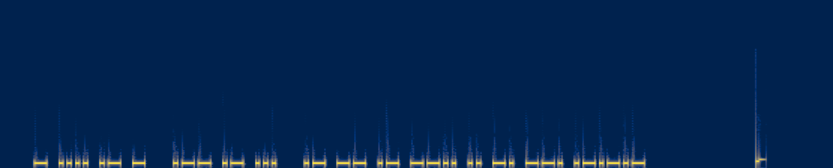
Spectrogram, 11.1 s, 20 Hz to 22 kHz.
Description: Morse code, heard as a keyed tone, about 21 wpm, 700 Hz. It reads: THAT WAS AMAZING.
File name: practice / 22wpm / Sentences with 2-Word Phrases - 22wpm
